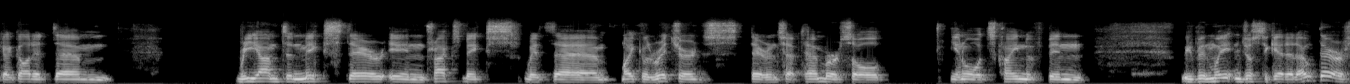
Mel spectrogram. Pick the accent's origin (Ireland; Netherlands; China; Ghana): Ireland; Portarlington, Laois; moved away as an adult; now in Galway, Ireland; I'm from Port Arlington in Laois. I've been living in Galway since 2004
